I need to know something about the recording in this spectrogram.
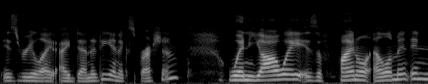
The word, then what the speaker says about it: Yahweh: Jehovah is, yes, a very common pronunciation, but historically speaking, it's incorrect. The pronunciation Jehovah, well, it's considered incorrect because it basically arose from mixing the consonants of Lelo with the vowels of a different Hebrew word, odi, which means Lord.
